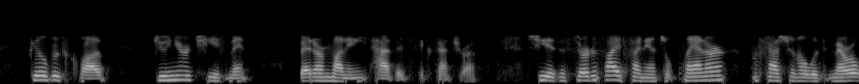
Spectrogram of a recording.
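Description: From start to end the speech carries heavy Codec 2 vocoder damage, robotic and buzzy, consistent with its 3.2 kbit/s mode. Only pitch, voicing, energy and envelope survive, so sine-wave resynthesis replaces the waveform: rigid, comb-like harmonics on the spectrogram, smeared consonants and a regular, synthetic-looking waveform.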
